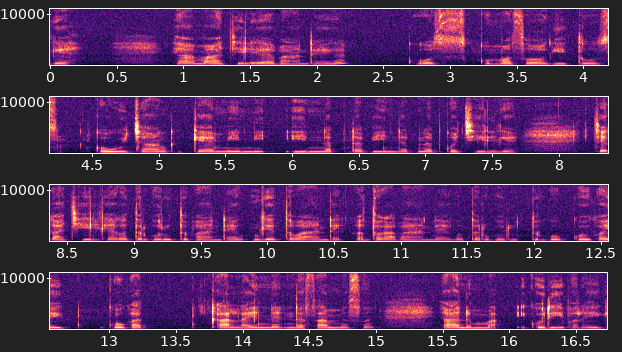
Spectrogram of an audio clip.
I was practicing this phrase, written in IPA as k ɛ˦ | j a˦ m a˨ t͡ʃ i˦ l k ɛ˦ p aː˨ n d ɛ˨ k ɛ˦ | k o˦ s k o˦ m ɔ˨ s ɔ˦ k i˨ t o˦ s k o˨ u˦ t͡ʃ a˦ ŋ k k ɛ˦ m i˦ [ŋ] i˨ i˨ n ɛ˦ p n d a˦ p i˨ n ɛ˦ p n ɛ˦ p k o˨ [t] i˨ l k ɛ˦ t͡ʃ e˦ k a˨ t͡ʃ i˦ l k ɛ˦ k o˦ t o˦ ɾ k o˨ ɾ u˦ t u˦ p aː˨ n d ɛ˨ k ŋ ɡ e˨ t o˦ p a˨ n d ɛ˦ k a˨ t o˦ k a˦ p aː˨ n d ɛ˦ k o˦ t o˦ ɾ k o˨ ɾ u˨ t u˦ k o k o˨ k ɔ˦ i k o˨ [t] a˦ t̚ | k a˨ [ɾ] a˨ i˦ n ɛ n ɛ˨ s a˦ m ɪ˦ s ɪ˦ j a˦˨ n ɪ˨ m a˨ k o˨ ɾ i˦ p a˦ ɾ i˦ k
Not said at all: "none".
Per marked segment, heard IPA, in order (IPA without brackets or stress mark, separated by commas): n, t͡ʃ, k, l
